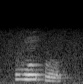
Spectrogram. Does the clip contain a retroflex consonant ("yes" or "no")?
no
